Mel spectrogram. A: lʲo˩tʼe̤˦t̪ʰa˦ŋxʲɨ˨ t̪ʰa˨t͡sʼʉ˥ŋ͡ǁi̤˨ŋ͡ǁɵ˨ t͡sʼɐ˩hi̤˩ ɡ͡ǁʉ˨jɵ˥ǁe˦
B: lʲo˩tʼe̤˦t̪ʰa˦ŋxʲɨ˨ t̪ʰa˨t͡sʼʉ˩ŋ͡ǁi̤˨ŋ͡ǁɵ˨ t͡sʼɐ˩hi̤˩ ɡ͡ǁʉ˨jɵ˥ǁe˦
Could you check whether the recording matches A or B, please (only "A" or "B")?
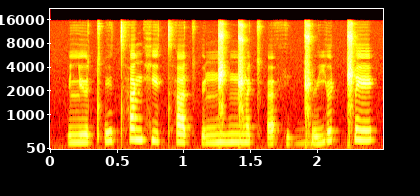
B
